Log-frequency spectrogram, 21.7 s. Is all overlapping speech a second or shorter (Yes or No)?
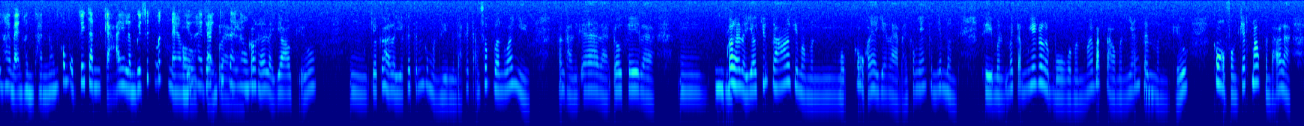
No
